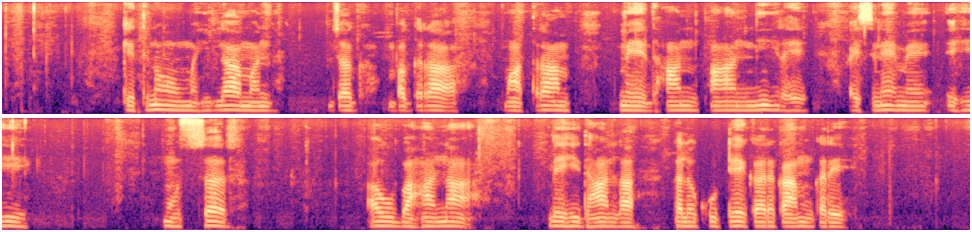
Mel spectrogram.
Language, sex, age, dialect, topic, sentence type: Chhattisgarhi, male, 18-24, Northern/Bhandar, agriculture, statement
